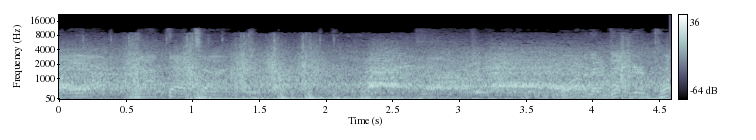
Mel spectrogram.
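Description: Football stadium crowd roaring and yelling as a big third down approaches, a loud, surging mass of voices with a commentator talking over it.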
